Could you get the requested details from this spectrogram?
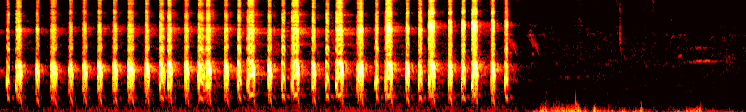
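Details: Chukar partridge giving a fast series of about twenty sharp, clucking notes at a steady quick pace for five seconds, then falling silent, with only a low rumbling noise afterwards.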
